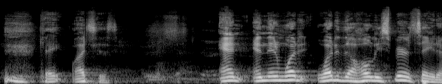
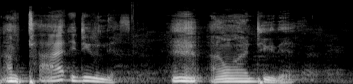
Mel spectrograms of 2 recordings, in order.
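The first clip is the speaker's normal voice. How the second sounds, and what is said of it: Imitates another person's voice. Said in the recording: “How do you like my Tamara impression?”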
